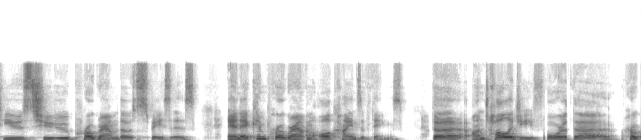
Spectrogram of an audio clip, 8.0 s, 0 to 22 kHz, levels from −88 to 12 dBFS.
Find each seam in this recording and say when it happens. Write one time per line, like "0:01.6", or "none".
0:05.3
